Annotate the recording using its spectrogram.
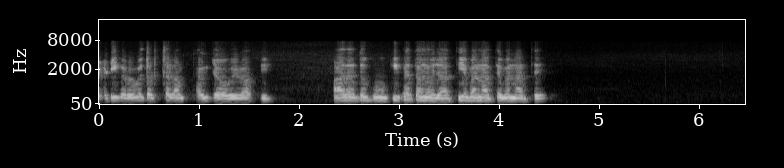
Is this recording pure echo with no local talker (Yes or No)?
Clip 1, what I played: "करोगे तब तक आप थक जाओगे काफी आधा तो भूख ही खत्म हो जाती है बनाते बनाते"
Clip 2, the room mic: Yes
